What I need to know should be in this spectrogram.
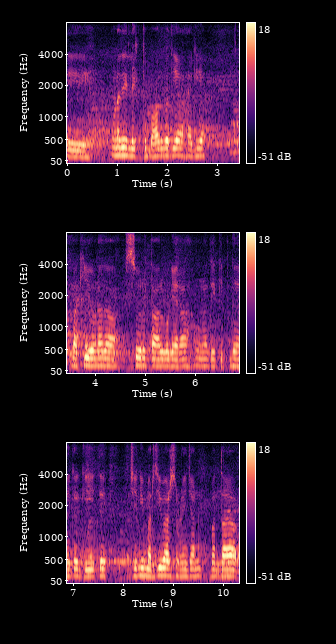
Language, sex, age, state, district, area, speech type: Punjabi, male, 18-30, Punjab, Ludhiana, urban, spontaneous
